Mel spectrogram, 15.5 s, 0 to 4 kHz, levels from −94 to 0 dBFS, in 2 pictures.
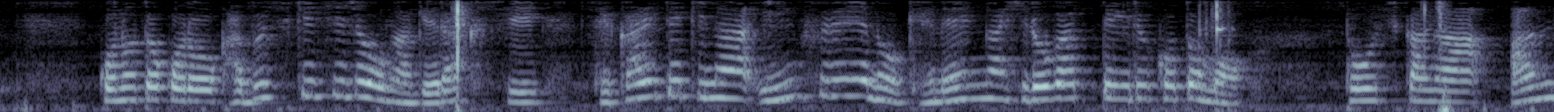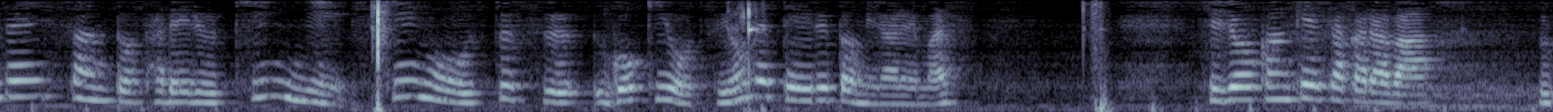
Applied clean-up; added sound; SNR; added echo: none; Fire; 8 dB; reverberation time 0.2 s.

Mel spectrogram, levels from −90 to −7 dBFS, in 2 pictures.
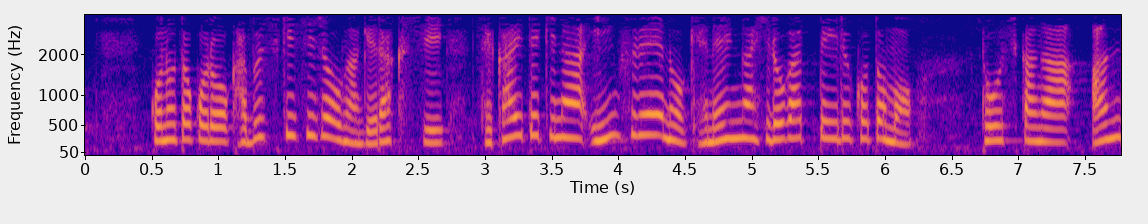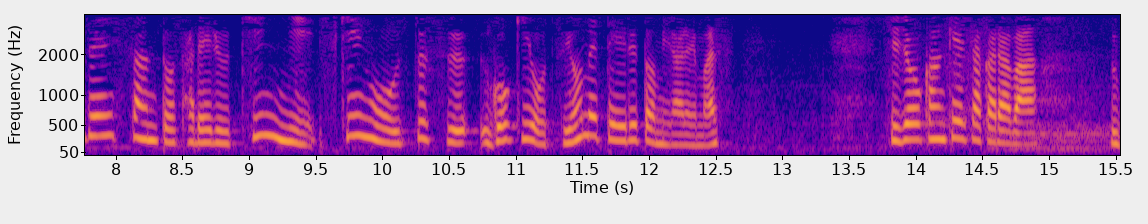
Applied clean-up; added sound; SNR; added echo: none; none; none; none.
